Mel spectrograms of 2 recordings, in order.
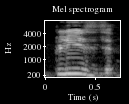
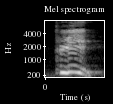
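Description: First: The word ends with a z sound. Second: The word ends on its vowel, no s. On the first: "quand on fait la liaison. Et dans ce cas-là, on va prononcer z" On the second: "on ne prononce pas la lettre S"

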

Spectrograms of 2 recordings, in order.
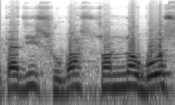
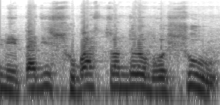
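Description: First: The surname is said as one syllable, Bose. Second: The surname is said as two syllables, Basu. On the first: The speaker calls it wrong. "এটা নেতাজি সুভাষচন্দ্র বোস না" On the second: The speaker calls it right. "এটা হবে নেতাজি সুভাষচন্দ্র বসু"

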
